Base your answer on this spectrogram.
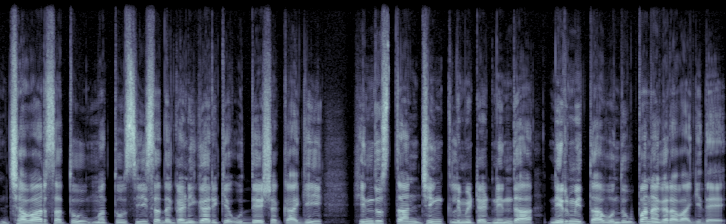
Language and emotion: Kannada, neutral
